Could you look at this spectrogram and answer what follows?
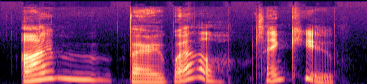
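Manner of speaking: high-pitched, hesitant delivery.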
